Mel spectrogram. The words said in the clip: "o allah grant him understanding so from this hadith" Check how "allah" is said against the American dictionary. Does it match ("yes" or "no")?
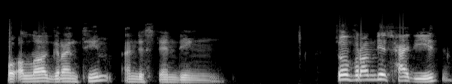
yes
